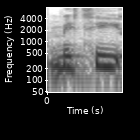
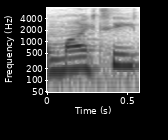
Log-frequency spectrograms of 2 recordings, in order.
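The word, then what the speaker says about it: Mitie: So facilities management giant Mitty, or Mighty, depending on your pronunciation, it's a scone scone kind of deal, has set a net zero carbon target for 2025.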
